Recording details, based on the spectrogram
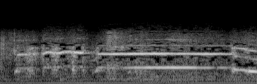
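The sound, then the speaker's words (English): A rooster crows loudly, one long drawn-out cock-a-doodle-doo with a strained, piercing tone that holds steady before dropping off at the end. “You've been crowing since daylight.”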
